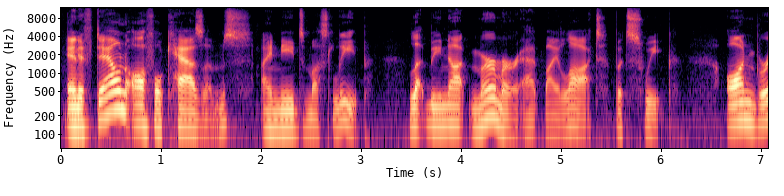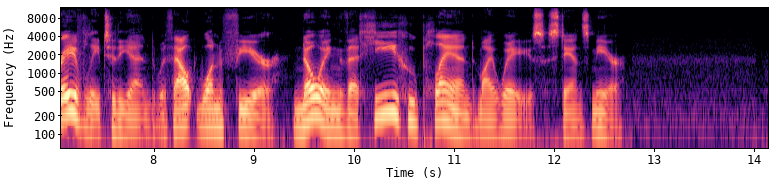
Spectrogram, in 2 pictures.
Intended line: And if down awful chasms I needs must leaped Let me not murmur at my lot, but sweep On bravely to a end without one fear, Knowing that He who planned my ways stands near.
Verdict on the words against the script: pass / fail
fail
